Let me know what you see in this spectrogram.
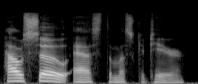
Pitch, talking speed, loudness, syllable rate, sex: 115 Hz, 150 wpm, -18 LUFS, 4.5 syllables/s, male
